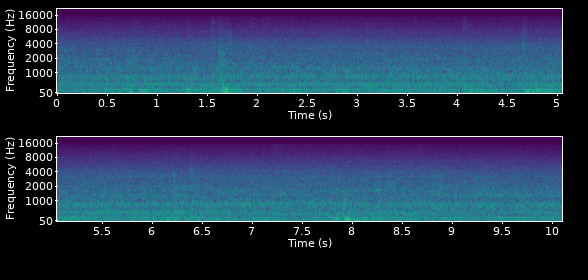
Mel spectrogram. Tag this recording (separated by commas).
tractor digging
